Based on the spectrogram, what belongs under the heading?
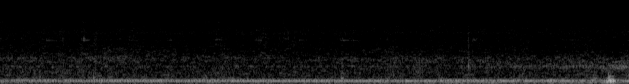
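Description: Car engine idling: a steady low hum, with a short thump near the end.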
